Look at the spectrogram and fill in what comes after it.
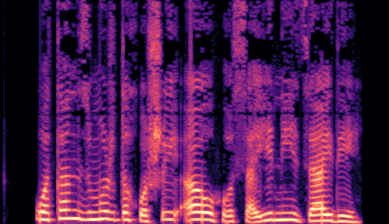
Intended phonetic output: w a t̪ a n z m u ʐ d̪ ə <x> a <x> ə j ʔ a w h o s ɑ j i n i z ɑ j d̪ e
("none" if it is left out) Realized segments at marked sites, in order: x, ʂ

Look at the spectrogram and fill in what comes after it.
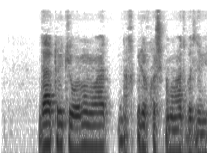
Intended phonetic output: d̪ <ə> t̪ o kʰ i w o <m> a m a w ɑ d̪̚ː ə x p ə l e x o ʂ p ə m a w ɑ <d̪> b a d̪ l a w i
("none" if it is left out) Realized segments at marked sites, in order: ɑ, m, d̪

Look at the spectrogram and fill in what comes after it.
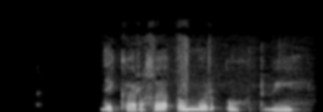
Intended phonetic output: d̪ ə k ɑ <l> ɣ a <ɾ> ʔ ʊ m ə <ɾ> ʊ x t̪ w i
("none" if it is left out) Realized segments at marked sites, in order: ɾ, none, ɾ

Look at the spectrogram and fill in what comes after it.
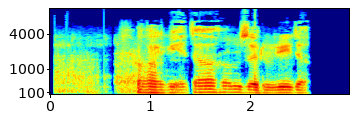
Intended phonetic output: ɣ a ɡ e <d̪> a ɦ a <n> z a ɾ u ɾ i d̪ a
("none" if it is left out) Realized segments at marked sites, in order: d̪, m

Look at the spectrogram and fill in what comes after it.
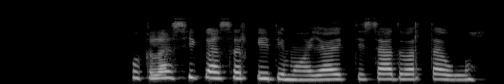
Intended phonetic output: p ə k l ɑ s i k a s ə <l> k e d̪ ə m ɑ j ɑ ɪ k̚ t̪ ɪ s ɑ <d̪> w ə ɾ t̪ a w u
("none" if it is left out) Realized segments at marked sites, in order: ɾ, d̪

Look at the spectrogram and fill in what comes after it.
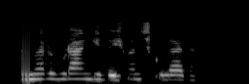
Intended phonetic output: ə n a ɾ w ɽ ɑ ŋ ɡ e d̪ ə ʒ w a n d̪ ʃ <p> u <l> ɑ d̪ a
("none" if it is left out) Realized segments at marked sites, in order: k, l

